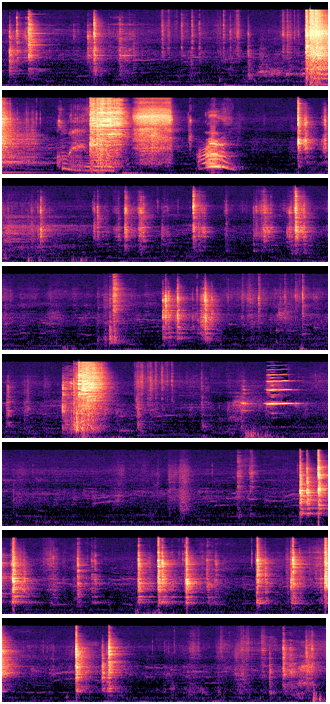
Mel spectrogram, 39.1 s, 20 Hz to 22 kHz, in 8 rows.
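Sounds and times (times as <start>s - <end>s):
metal parts clinking: 0.1s - 6.8s
short high squeak: 23.5s - 24.1s.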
